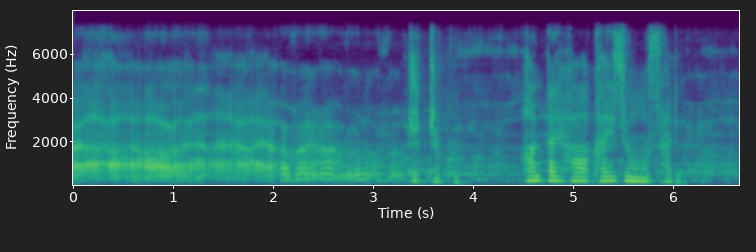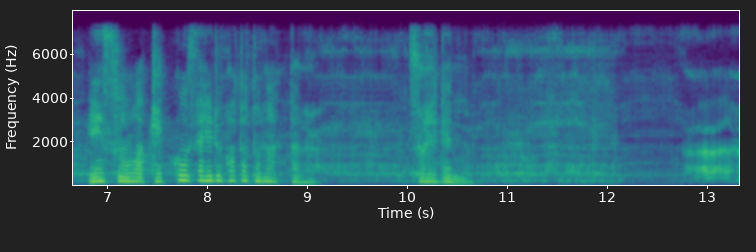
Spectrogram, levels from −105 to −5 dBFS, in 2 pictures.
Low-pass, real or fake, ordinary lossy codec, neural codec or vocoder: 7.2 kHz; fake; none; autoencoder, 22.05 kHz, a latent of 192 numbers a frame, VITS, trained on one speaker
